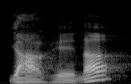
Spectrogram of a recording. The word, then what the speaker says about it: 야훼: 야훼나 여호와나 같은 말입니다. 같은 말. 그런데 히브리 원어로 발음하게 되면 야훼라고 하는 겁니다.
